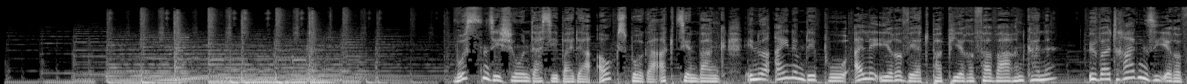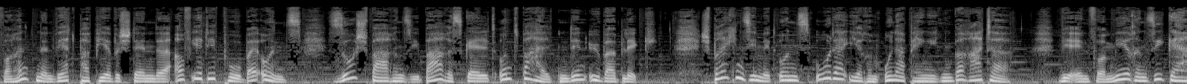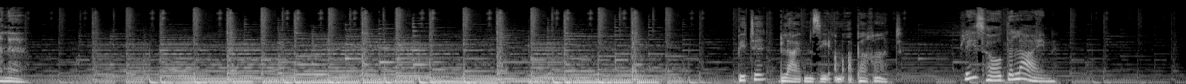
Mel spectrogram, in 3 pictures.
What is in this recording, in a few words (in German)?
Werbespot; Augsburger Aktienbank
